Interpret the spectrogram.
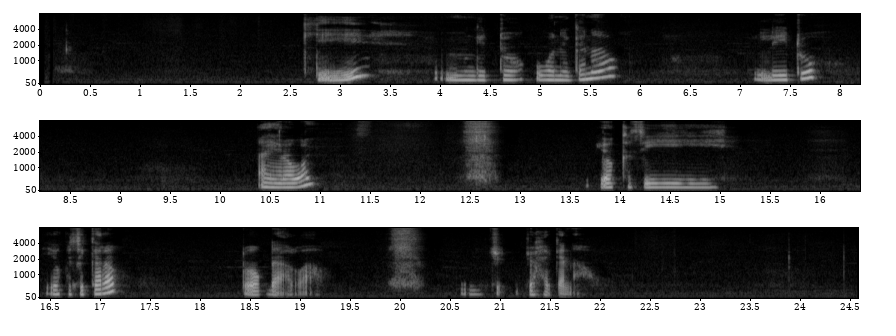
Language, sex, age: Wolof, female, 25-35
